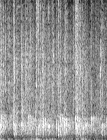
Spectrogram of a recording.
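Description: Conference audience at BSidesSF applauding the event's sponsors: a steady, even wash of clapping from a sizable crowd, moderately loud and without breaks.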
